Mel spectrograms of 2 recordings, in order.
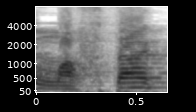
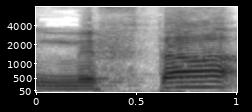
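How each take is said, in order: First: The first vowel is an a sound. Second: The first vowel is an i sound. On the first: "जबर के साथ हो" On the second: "जेर हो"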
